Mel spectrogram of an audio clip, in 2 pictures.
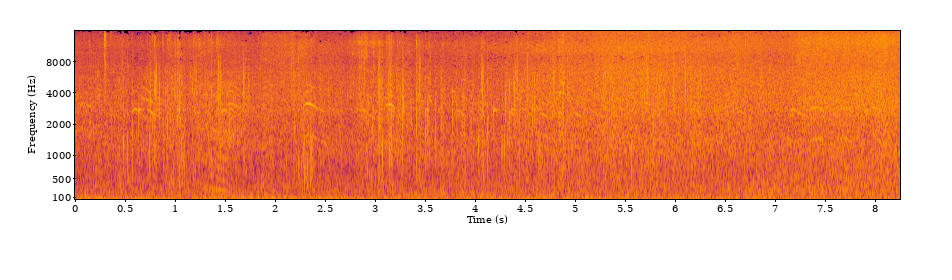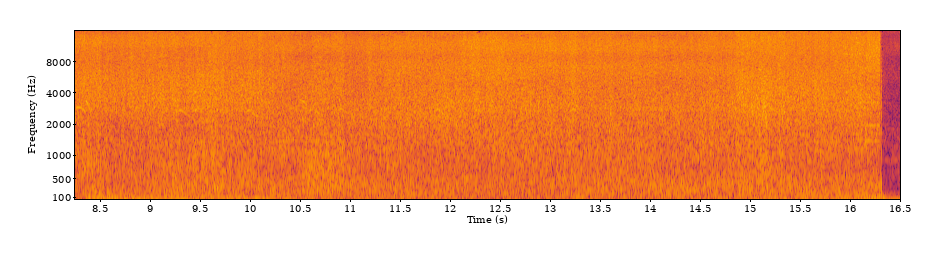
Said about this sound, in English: Rogue wave.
